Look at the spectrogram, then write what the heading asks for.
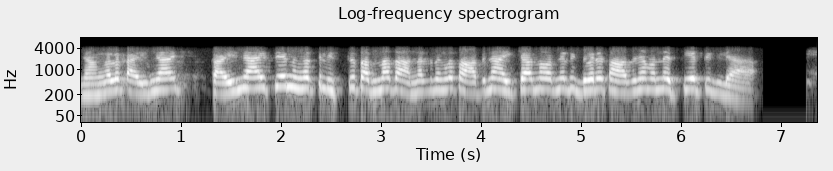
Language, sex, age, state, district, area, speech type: Malayalam, female, 60+, Kerala, Kollam, rural, conversation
